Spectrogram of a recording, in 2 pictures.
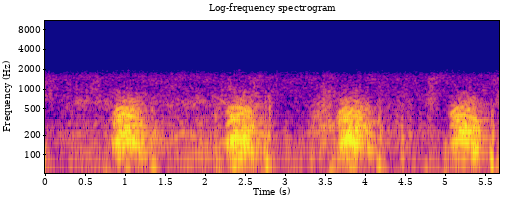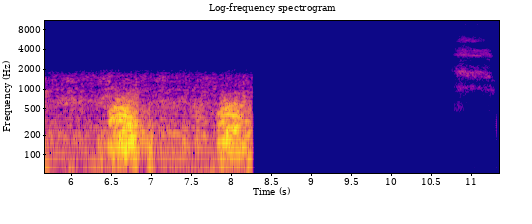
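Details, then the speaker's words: Teaching audio example of aortic stenosis: a slow heartbeat with a loud, harsh, rasping systolic murmur filling each beat. "You will hear a loud harsh systolic murmur. You can hear an example in this audio clip."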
